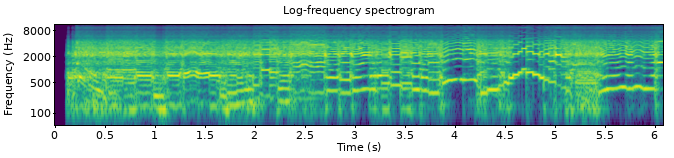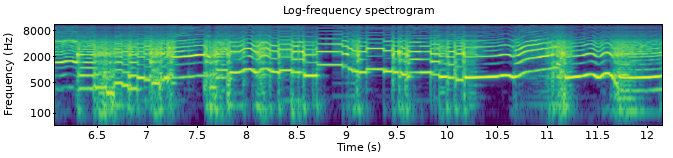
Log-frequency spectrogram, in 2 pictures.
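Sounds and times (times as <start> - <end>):
raw solo: 0.1 - 12.1.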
